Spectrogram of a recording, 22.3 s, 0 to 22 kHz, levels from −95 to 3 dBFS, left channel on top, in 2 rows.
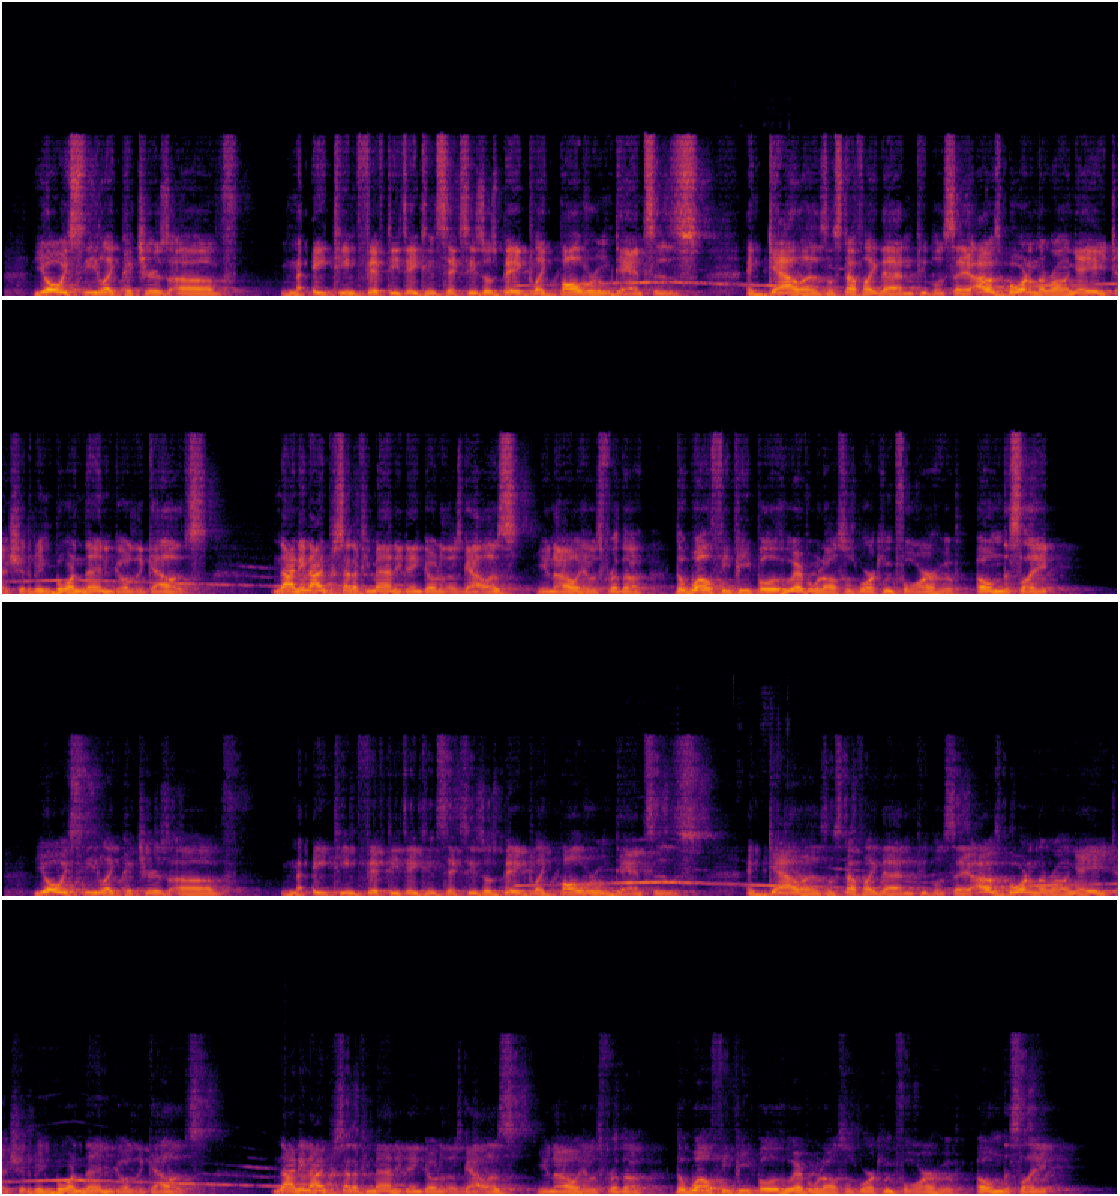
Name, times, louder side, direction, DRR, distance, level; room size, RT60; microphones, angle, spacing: voice 1, 0.3-2.3 2.8-13.2 13.9-17.6 17.9-21.6, left 2 dB, 80° left, 1 dB, 1.6 m, -28 dB
sound 1, 5.1-14.0, right 3 dB, 80° right, 3.2 m, -44 dB
28.5 x 27.0 x 6.1 m, 0.82 s
head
